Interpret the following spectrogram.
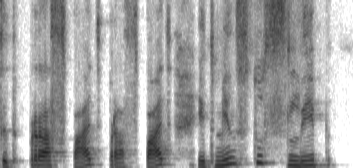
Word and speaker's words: проспать: So, проспать, we pronounce it проспать, проспать.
